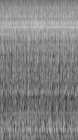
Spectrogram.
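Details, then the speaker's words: Singer on a fully restored, cleaned and adjusted clamshell foot pedal: even, steady motor whir at constant pitch without stutter or surging; the pedal now gives very slow, slow, medium and fast speeds. "but now instead of going from nothing to to almost fill out we can we can go very slow slow medium fast"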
